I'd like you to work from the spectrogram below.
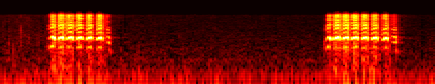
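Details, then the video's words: Hogget, a young sheep, giving two short quavering bleats, each about half a second long with a rapid pulsing tremble, spaced roughly three seconds apart against clean silence. "hogget sound effect"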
